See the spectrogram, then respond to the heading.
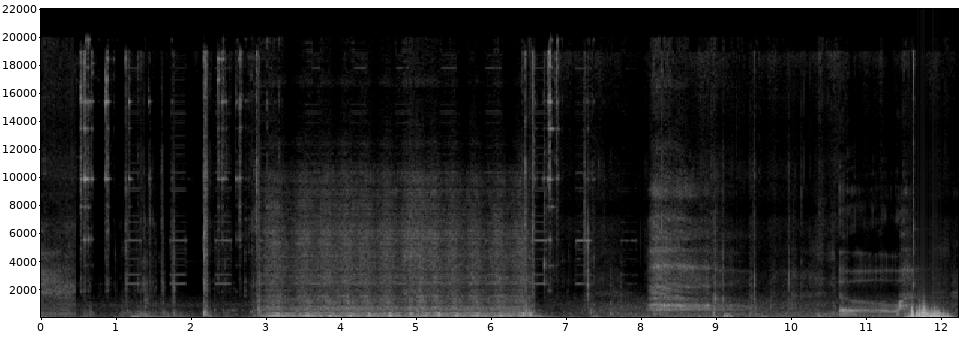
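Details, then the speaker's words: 1999 Maserati 3200 GT: a few seconds of slow, labored cranking, then silence, and the engine never fires; the battery checked in good condition, so the starter motor is blamed. No-start. "Is it even the battery? It'll be the starter motor, won't it?"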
